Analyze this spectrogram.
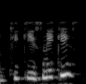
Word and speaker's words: tiquismiquis: So remember the QUI makes a key sound. So tiquismiquis, I think it's just a fun word to say.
